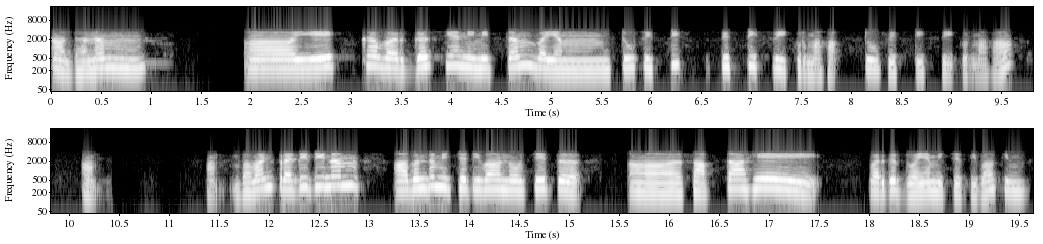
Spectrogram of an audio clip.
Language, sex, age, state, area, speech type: Sanskrit, female, 30-45, Tamil Nadu, urban, conversation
